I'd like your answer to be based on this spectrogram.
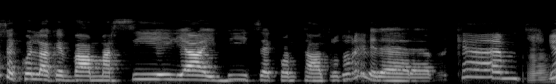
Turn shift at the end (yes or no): no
